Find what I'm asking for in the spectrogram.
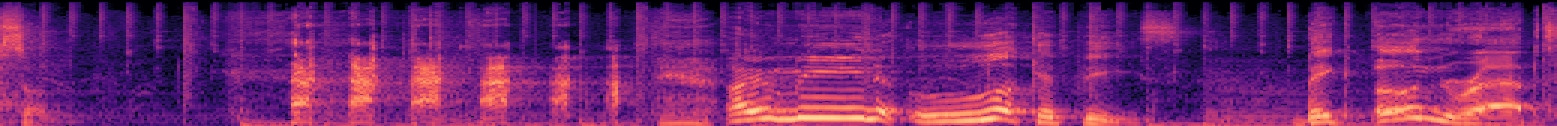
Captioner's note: laughs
